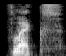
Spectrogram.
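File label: "flex", American English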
